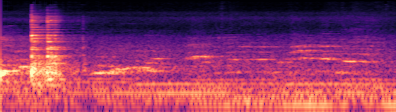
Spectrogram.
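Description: A metal pan knocks and clatters briefly as it is set down in a home kitchen where pickle is being made, a sharp close clank near the start followed by quiet kitchen ambience.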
